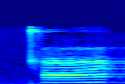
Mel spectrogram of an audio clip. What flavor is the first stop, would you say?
aspirated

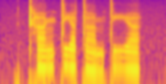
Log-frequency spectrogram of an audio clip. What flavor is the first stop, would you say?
aspirated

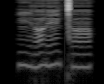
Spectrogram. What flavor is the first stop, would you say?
click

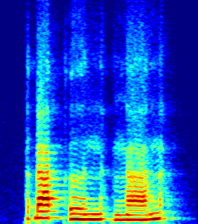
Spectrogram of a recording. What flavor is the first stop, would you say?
implosive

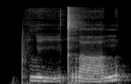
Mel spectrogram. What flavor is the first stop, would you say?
aspirated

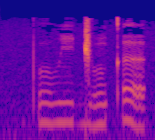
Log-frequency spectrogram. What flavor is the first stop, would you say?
ejective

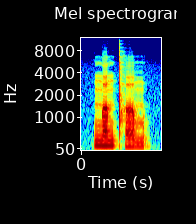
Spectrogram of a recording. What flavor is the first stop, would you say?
aspirated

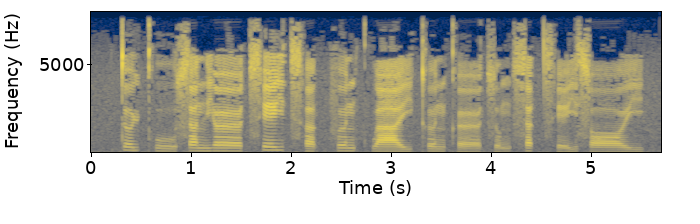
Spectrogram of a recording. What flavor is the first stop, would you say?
plain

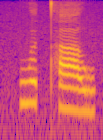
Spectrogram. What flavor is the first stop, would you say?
plain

